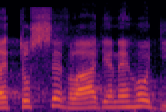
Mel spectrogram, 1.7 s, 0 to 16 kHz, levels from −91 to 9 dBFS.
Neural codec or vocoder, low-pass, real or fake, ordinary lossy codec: none; 14.4 kHz; real; Opus, 16 kbps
